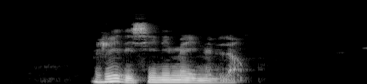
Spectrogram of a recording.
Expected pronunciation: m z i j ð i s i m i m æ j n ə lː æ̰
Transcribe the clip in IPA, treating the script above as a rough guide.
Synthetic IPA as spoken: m ʒ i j ð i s i n i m æ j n ə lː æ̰

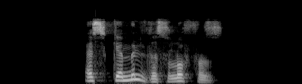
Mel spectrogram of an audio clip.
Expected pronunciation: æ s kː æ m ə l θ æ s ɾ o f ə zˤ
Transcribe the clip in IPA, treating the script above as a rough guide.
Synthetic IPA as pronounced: æ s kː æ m ə l ð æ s l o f ə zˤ

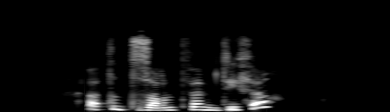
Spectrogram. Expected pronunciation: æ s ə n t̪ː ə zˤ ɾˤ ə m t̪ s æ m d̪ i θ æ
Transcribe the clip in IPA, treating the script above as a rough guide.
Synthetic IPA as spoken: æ θ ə n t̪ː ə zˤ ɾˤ ə m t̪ θ æ m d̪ i θ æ

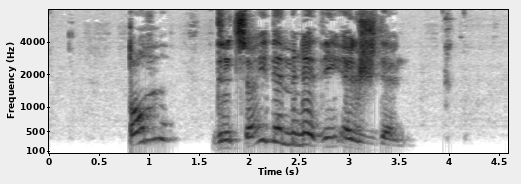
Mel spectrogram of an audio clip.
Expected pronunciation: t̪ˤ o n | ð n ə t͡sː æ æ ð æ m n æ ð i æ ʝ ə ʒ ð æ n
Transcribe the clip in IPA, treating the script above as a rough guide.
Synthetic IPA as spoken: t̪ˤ o m | ð n ə t͡sː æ i ð æ m n æ ð i æ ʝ ə ʒ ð æ n

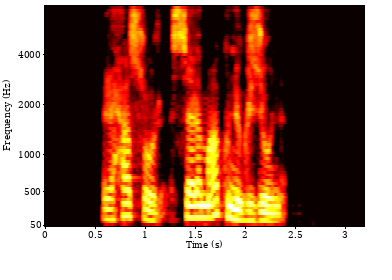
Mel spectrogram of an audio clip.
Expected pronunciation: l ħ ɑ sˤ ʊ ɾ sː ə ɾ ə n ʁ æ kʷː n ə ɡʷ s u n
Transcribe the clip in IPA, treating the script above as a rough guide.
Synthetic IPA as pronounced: l ħ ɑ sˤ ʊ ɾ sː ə ɾ ə m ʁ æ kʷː n ə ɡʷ z u n

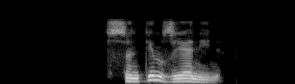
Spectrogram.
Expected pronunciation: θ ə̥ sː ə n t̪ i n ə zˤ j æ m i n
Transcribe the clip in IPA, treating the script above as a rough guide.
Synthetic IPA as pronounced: θ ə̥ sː ə n t̪ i m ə zˤ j æ n i n

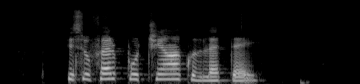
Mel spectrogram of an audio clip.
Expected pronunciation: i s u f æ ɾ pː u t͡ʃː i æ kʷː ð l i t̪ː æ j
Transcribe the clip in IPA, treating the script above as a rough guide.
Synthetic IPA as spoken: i s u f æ ɾ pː u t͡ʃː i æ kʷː ð l æ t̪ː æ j

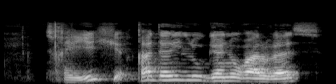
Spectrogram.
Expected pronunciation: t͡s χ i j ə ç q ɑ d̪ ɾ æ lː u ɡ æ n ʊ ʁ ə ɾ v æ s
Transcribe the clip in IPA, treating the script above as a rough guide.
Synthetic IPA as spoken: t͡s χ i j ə ç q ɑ d̪ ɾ i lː u ɡ æ n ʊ ʁ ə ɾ v æ s

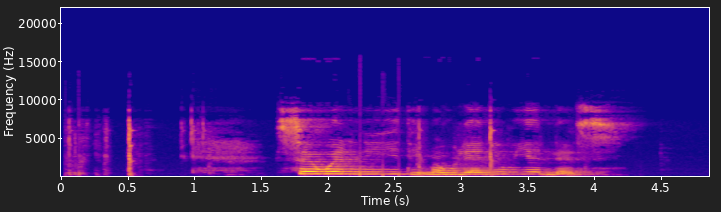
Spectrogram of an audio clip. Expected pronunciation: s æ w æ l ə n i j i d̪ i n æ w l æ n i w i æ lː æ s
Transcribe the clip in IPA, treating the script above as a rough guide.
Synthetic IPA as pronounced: s æ w æ l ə n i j i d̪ i m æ w l æ n i w j æ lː æ s

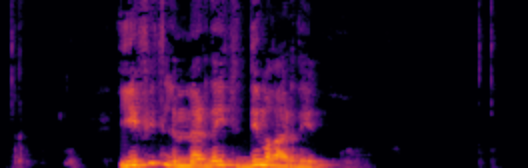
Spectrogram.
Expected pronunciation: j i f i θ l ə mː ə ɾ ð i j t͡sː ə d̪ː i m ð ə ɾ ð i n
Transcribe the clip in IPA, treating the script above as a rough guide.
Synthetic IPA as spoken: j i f i θ l ə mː ə ɾ ð æ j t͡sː ə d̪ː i m ʁ ə ɾ ð i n

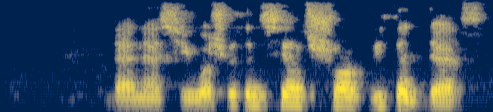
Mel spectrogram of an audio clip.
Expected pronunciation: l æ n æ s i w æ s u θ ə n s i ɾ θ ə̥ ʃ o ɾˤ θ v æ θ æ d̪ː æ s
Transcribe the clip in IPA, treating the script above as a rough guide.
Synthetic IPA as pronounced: l æ n æ s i w æ ʃ u θ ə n s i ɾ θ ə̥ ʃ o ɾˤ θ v i θ æ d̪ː æ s

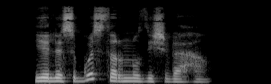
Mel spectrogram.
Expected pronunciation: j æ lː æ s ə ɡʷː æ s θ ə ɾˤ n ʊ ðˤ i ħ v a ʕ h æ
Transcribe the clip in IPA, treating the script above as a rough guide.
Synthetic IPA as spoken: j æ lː æ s ə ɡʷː æ s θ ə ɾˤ n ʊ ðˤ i ʃ v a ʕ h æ

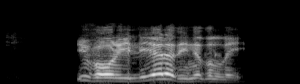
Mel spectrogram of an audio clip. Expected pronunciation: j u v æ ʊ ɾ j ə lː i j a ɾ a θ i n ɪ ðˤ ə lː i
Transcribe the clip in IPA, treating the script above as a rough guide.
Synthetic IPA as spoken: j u v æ ʊ ɾ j ə lː i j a ɾ a ð i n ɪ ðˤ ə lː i

